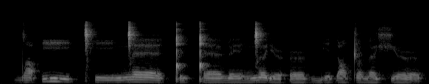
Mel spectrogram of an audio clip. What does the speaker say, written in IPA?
dˤ ɛ ʔ iː ǀʰ iː ŋ͡ǀ ɛː ǃ i ǃ ɛː ɳ ɪː ŋ͡ǀ ə ɾʲ ə˞ ʔ ə˞ ɡ͡b i ɗ u tˤ ʌ ɳ ə xʲ ə˞

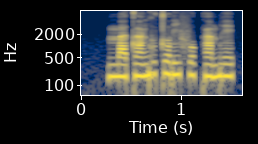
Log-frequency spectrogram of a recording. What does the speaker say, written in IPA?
m a˨ t ã˨˦ ɡ u˧ t o˦ ɾ i˧ f o˨ k ã˧ b e˧

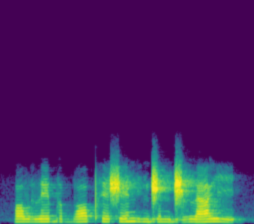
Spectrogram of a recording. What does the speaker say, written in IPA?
ɔ β ə̤ ð e b ɵ b ɔ pʰ e ʃ e n i̤ n d͡ʒ ɪ n d͡ʒ ə̤ ð a ɣ i

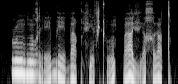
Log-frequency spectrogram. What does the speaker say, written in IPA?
ɭ ũ˥ b ũ˥ ʁ r e˩˥ b e˥˧ b a˥˧ q fʲ ã˨˩ s ʈʰ õ˩˥ pː a˧˥˧ vʲ ʌ˩˥ χ ɯ˧˥˧ tˤ

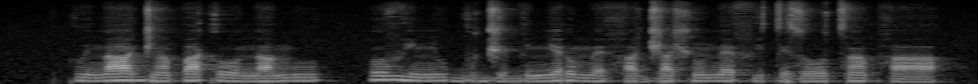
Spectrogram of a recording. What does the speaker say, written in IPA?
kʷ i˨ n aː˦ d͡ʒ ã˨˦ p a˦ k oː˨ n a˨˦ m u˦ | ʊ˦ v i˨ ɲ u˦˨ b u˨ d͡ʒ ɪ˨ b ɪ˨ ɲ ɛ˦ ɾ ʊ˨ m ɛ˨ h a˨ d͡ʒ a˦ ʃ ũ˦ n ɛ˦ f i˨ t ɪ˨ z oː˦ t͡s ã˦ pʰ aː˨

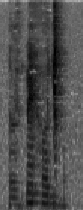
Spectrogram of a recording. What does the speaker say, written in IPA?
l ə̤ k͡p ɛ̃ h o ɟ o̤

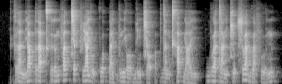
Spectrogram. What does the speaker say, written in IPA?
k r a˨˩ n j a˦˥ p̚ r a˦˥ ʔ kʰ r u˦˥ n f a˥˩ t̚ t͡ɕ a˥˩ p̚ f i˦˥ a̯ j u˨˩ ʔ k w o˥˩ k̚ l a˨˩ j b u˦˥ n j oː˧ b i˩˦ n t͡ɕ ɔ˨˩ ʔ | d a˨˩ n kʰ a˦˥ p̚ j a˨˩ j | b u˧ a̯ t a˨˩ ŋ t͡ɕ u˨˩ ʔ s u˥˩ a̯ b u˨˩ a̯ f u˩˦ n

